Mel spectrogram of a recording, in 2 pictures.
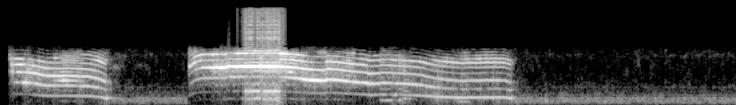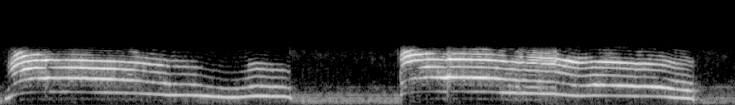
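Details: Domestic cat calling after seeing another cat through a window: three long, drawn-out meows, each wavering and sliding downward over about three seconds, with a brief sharp click during the first cry and quiet gaps between.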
